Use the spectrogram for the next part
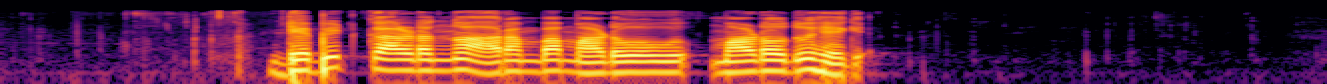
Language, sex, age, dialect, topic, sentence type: Kannada, male, 56-60, Central, banking, question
